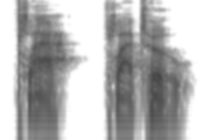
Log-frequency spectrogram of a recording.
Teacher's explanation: We have to use a short a sound like black cat.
